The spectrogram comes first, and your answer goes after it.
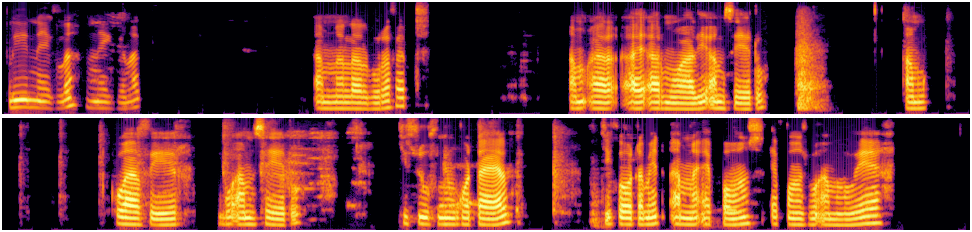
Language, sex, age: Wolof, female, 25-35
